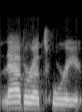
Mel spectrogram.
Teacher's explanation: in American English, we have a lot of secondary stress retention. So the laboratory, which I think still have too much secondary stress in it, is a laboratory, really.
